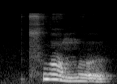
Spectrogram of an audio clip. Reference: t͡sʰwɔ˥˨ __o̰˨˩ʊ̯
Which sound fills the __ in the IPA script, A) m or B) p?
A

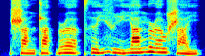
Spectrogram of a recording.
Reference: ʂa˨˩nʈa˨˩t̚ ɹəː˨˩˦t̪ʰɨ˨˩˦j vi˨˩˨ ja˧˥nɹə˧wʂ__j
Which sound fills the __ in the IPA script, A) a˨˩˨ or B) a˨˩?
A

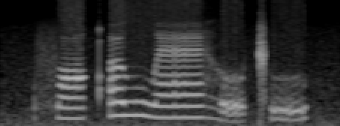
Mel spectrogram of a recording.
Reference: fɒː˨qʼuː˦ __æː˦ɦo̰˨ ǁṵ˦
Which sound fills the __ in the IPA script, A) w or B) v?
A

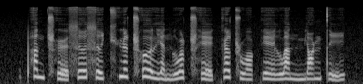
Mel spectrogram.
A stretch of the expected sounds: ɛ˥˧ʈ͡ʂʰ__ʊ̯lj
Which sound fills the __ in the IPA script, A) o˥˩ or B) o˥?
A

